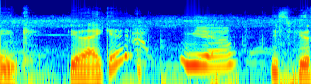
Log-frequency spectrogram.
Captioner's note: baby coos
